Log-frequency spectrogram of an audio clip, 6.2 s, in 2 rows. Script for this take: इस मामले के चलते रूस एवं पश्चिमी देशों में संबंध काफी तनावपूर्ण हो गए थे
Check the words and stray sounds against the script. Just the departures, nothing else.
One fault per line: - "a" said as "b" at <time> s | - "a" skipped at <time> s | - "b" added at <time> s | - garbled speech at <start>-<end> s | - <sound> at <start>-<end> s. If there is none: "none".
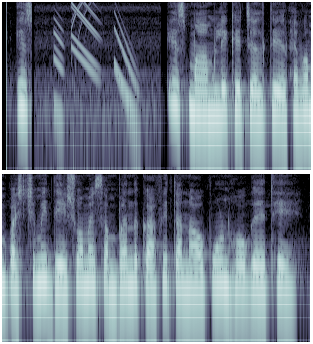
- chirp at 0.5-1.4 s
- "रूस" skipped at 2.8 s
